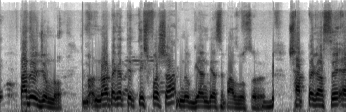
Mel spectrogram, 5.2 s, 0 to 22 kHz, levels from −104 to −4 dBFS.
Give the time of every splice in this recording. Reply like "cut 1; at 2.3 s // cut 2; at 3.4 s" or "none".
cut 1; at 1.2 s // cut 2; at 2.7 s // cut 3; at 4.1 s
